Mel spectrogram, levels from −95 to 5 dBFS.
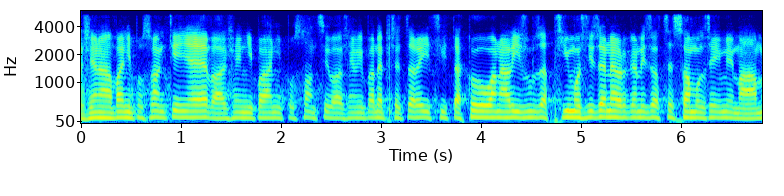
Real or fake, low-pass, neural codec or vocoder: fake; 5.4 kHz; autoencoder, 48 kHz, 32 numbers a frame, DAC-VAE, trained on Japanese speech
